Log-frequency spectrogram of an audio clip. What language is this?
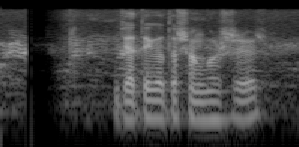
Bangla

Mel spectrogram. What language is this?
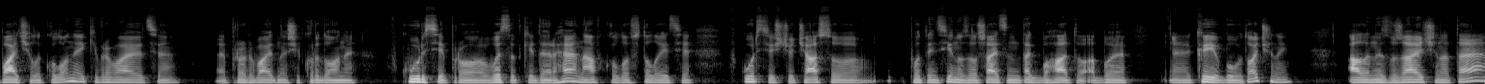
Ukrainian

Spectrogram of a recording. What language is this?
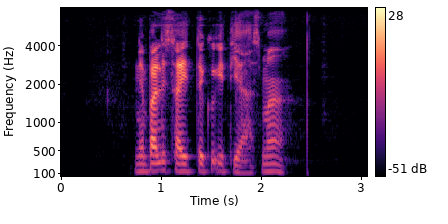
Nepali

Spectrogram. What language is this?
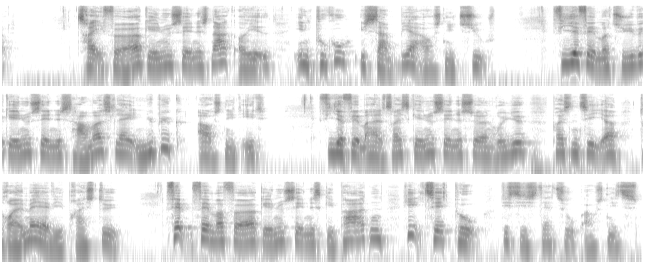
Danish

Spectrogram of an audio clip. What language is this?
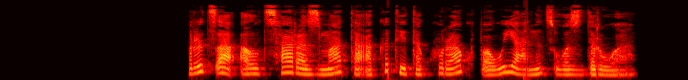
Abaza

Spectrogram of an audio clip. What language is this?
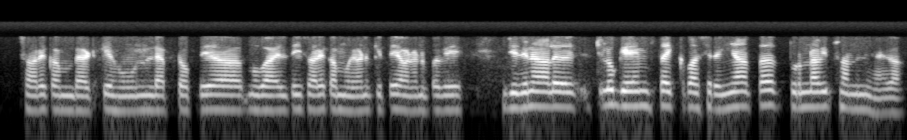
Punjabi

